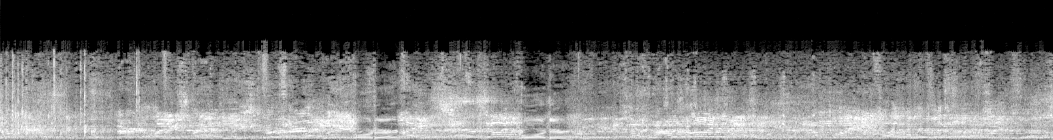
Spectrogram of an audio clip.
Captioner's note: some Applause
